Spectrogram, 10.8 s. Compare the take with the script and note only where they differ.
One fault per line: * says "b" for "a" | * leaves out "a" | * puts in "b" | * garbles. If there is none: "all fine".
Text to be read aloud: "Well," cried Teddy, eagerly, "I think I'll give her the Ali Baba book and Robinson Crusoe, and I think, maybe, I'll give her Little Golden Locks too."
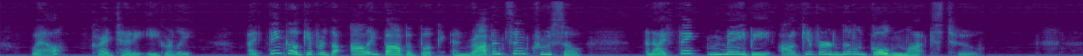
all fine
